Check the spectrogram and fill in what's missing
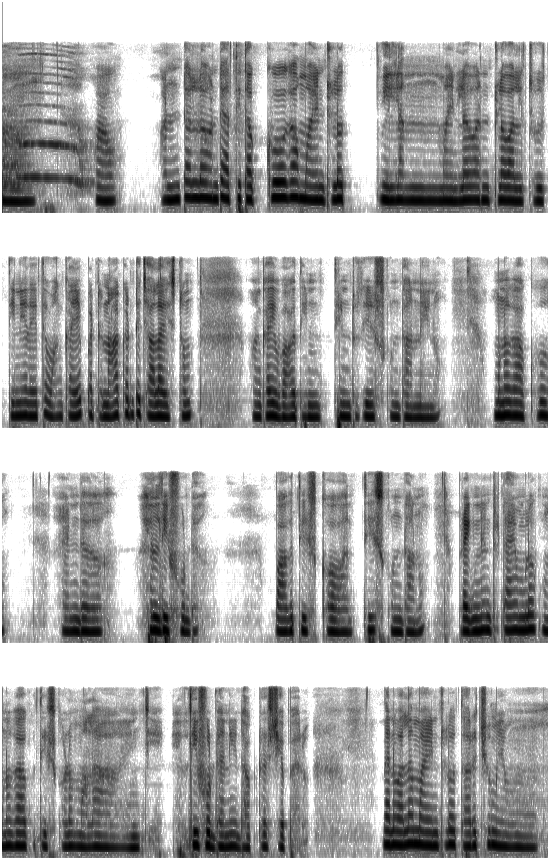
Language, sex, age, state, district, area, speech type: Telugu, female, 18-30, Andhra Pradesh, Sri Balaji, urban, spontaneous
